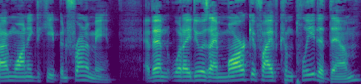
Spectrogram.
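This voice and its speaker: On a very clean recording with a silent background, a man with an ordinary speaking voice talks at a fairly quick pace, his pitch fairly high with ordinary pitch variation. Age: 40s. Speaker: podcast host and retirement planning specialist. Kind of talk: solo podcast talk. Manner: conversational with frequent fillers.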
